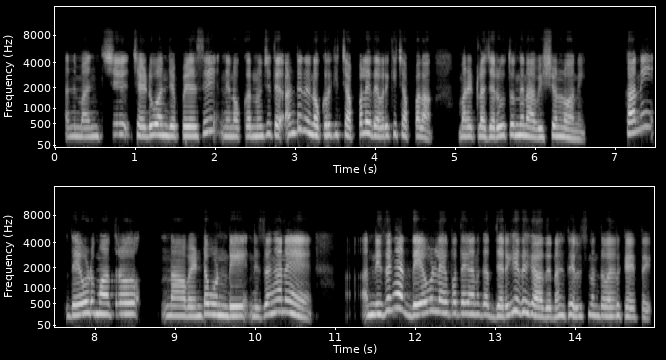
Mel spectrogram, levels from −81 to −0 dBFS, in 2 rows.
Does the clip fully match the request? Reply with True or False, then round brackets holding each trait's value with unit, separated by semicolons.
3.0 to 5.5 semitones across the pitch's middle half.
True (3.7 semitones)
